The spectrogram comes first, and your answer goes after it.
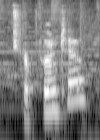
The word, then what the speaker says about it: trapunto: Is that how I was pronouncing that? C, applique. Nope, we know it's not that. And D, trapunto.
